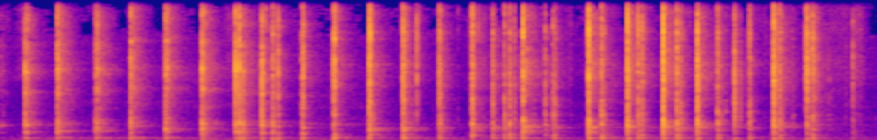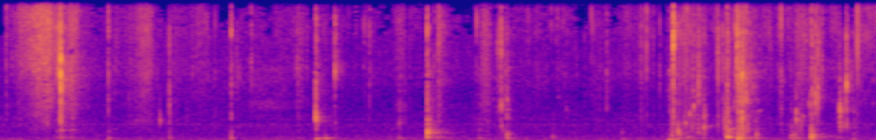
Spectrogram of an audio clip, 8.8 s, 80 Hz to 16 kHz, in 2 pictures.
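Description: A sealed, likely full, blue-labelled Progresso steel soup can is held, tilted and tapped with fingertips and nails. A quick, dense run of short, dry taps with a dull tone near 330 Hz and bright clicky edges fills the first four seconds. It then thins into sparser, softer taps and handling, with a brief flurry of taps near the end.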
